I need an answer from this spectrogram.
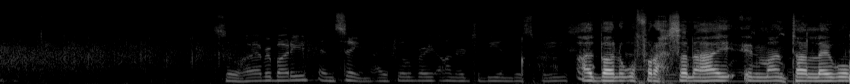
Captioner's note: applause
